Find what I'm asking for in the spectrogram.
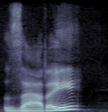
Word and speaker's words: Zaddy: It's pronounced Zaddy. It's spelled Z-A-D-D-Y, and it's like mm-hmm. a sexier, more sultry way of saying daddy.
